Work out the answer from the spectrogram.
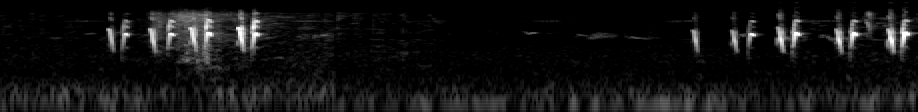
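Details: Yellow-eyed babblers calling at Silvassa, Dadra and Nagar Haveli, India: two quick bursts of bright, clipped chirping notes, about five to seven each, separated by nearly two seconds of silence.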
